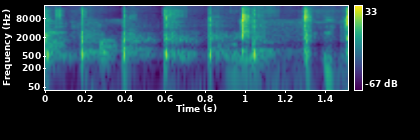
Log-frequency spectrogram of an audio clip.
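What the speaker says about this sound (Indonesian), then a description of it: "Kasih tepuk tangan dulu sama Mas Taufik." A small classroom group claps for a student, a short run of sharp, roughly rhythmic hand claps close by, lasting just over a second.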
